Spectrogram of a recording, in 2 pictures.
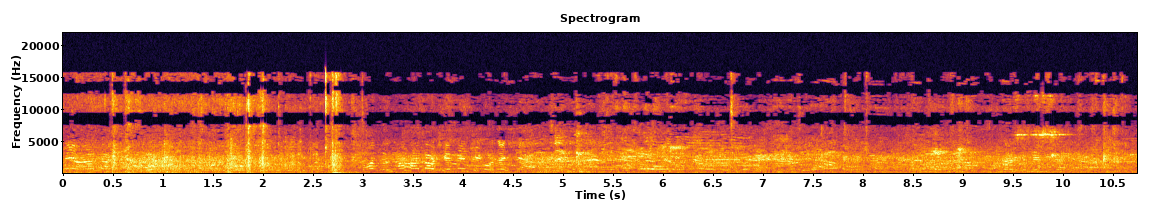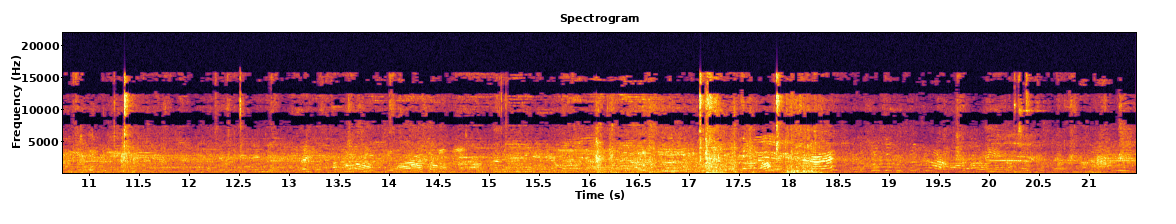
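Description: A small girl babbles and squeals nearby.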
